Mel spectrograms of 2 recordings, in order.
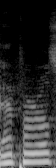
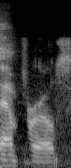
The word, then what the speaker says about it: Ampharos: I would even say in 2, was it Emperos? Is that how you pronounce it? Like it's Ampharos, yeah.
